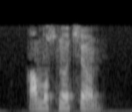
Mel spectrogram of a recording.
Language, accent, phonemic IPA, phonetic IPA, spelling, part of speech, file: Armenian, Eastern Armenian, /ɑmusnuˈtʰjun/, [ɑmusnut͡sʰjún], ամուսնություն, noun, Hy-ամուսնություն.ogg
- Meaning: marriage, matrimony, wedlock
